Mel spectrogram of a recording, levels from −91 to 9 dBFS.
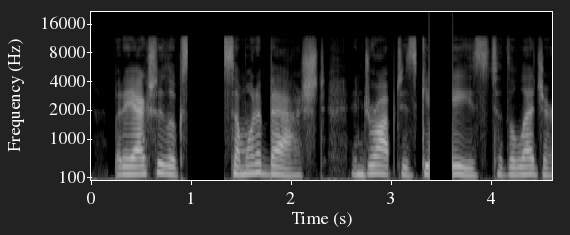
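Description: At 0.95 s the speech cuts to silence for about 0.38 s, resuming at 1.33 s; a second gap runs from 3.38 to 3.61 s, about 0.24 s. These are likely Bluetooth stalls, where interference delayed packets until the headphones' buffer emptied and playback paused.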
